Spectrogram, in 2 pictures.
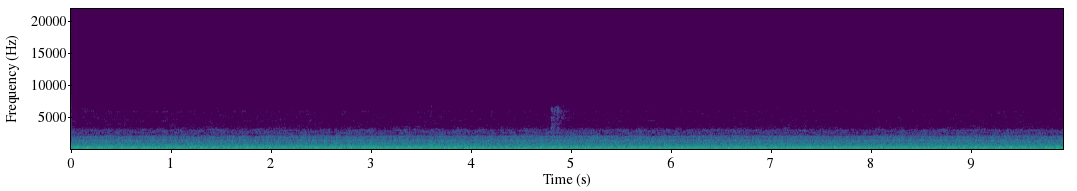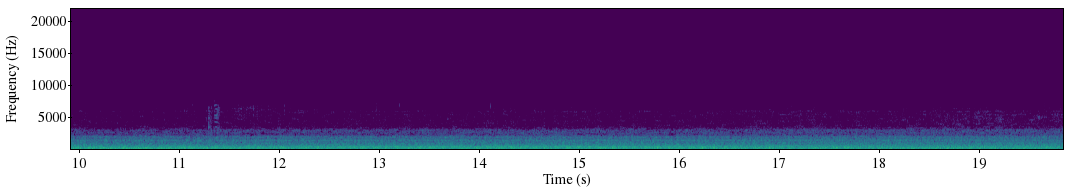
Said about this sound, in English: the noise you're hearing is the tires that's on the new set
